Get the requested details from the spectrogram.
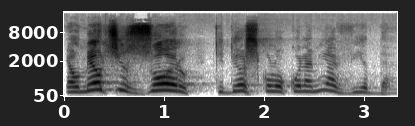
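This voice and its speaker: A man's voice: very high voice, expressive, moderate pace, dark tone. A man in his fifties with a Brazilian Portuguese accent, preaching a fervent testimony to a congregation. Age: 50s. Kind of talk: sermon testimony.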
